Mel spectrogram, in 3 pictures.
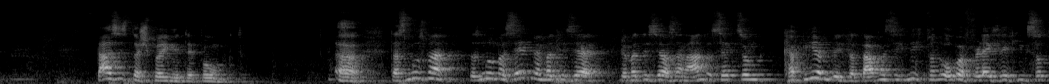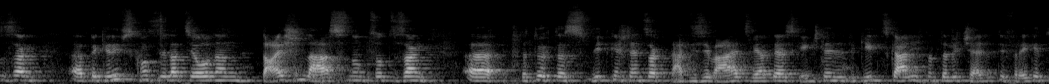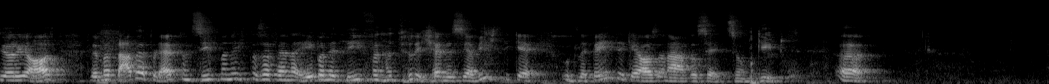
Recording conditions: large echoing room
